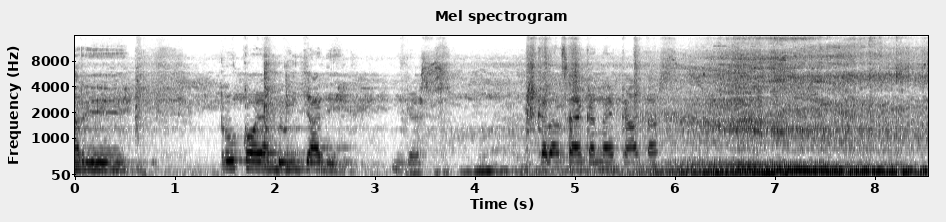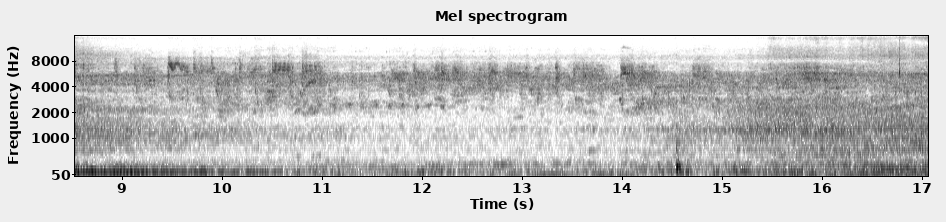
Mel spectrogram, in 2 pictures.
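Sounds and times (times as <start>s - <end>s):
vehicle engine passing by: 3.6s - 11.2s, 14.4s - 17.0s.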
